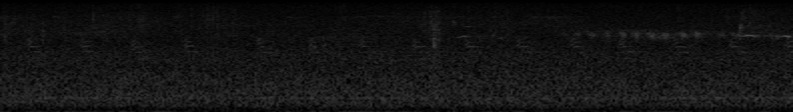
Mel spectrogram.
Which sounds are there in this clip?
Red-breasted Nuthatch song, insect buzz, unidentified bird chip note, Dark-eyed Junco song, warbler song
